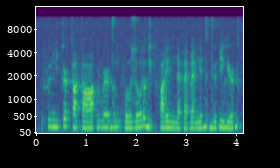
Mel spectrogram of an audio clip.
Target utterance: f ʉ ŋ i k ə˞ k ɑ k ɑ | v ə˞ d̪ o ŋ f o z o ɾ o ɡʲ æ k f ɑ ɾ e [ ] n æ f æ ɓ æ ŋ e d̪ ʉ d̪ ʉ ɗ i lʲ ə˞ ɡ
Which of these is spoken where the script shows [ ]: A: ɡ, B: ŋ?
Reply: B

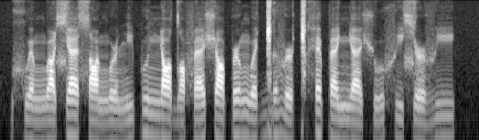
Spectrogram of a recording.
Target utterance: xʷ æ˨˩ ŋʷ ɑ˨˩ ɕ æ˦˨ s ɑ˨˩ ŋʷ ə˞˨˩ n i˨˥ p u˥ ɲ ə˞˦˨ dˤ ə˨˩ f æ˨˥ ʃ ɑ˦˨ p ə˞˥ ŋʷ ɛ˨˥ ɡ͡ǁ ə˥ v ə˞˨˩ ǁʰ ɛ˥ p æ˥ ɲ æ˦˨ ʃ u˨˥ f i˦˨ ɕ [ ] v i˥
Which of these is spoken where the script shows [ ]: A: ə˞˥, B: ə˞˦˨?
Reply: B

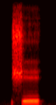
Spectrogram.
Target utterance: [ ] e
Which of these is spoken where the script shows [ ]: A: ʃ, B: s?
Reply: A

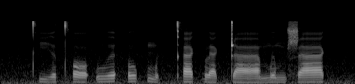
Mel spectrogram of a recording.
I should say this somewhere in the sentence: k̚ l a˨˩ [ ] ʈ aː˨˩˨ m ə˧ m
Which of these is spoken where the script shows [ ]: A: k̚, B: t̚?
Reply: A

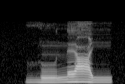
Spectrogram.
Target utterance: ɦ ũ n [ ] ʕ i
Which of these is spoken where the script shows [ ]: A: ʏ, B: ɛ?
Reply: B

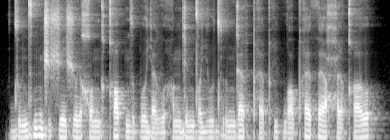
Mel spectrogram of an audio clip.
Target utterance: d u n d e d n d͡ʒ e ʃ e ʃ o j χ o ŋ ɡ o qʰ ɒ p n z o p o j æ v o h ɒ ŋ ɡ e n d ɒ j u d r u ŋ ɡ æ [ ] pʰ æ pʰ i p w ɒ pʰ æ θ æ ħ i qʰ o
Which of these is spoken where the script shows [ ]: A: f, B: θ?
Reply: A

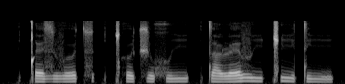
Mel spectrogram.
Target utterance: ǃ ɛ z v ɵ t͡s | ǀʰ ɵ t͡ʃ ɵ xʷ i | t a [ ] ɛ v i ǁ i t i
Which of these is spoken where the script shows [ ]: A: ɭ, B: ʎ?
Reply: A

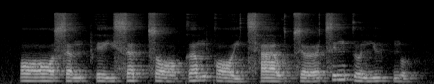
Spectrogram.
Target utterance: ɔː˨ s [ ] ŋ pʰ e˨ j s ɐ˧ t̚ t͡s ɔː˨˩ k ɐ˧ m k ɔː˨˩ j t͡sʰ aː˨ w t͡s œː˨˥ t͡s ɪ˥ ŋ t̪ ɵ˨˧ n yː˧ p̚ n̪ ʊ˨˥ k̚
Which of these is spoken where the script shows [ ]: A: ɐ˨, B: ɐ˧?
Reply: A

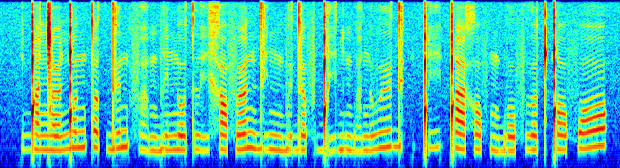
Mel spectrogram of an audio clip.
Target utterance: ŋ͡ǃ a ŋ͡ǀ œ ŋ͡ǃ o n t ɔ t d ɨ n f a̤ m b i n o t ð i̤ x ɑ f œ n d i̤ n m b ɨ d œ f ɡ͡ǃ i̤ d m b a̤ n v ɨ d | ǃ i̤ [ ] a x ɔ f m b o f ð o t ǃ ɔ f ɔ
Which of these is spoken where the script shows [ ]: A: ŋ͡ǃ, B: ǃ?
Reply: B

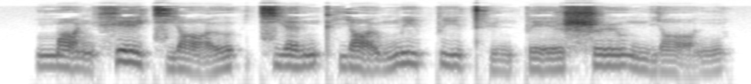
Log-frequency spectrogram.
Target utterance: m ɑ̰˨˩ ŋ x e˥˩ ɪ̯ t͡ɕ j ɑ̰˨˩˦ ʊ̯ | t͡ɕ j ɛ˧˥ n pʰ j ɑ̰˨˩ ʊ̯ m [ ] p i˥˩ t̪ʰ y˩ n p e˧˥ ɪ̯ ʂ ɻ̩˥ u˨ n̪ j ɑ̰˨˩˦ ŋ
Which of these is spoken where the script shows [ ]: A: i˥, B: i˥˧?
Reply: B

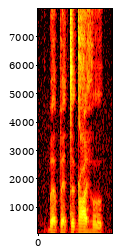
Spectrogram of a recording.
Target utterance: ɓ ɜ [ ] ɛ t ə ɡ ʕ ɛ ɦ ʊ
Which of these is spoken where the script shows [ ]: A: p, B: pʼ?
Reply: A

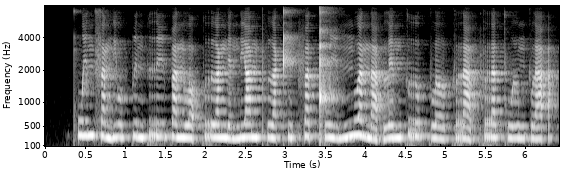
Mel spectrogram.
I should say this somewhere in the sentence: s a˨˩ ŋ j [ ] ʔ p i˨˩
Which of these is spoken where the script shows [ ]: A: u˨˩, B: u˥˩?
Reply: A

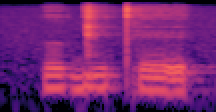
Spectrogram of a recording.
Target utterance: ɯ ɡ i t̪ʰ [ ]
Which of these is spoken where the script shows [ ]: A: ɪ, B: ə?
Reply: A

